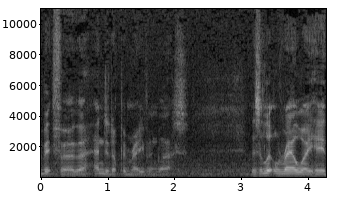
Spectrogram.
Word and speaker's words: Ravenglass: I'm currently in Ravenglass, or it would be Ravenglass, I think, the way to pronounce it properly for north.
